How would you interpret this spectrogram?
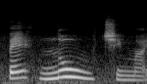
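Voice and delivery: pe-NÚL-ti-ma, slow and loud on "núl"; stressed accented syllable. Shown as a demonstration. Teacher giving a proparoxítona example, "núl" of "penúltima" stressed. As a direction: draw out "penúltima", punching "núl". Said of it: "ainda tem até o acento gráfico aí".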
